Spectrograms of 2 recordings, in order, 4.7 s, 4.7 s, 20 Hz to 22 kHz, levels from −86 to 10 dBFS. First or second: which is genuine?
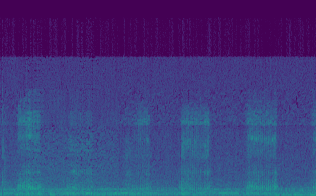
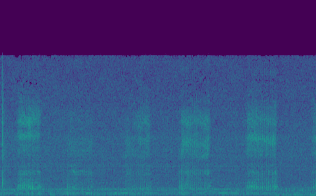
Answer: first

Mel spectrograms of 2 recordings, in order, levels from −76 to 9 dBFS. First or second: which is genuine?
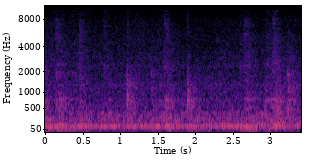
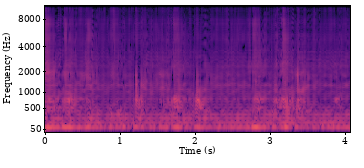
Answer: first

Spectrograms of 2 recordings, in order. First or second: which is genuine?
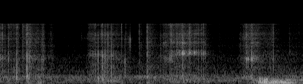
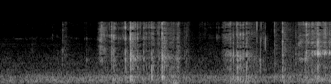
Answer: second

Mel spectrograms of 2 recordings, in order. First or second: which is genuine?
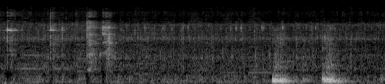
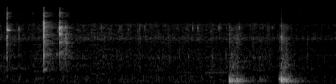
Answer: second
